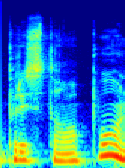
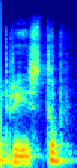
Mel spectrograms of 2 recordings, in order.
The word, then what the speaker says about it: pristop: Ove, ovaj, pa ja sam u pristopu, nije pristup, pristop je bio uvek, ili pit stop, što smo se mi zazvali. – Pristop. Pristop. Ja sam sad dobro izgovorio.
